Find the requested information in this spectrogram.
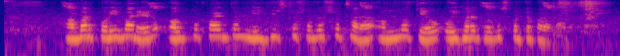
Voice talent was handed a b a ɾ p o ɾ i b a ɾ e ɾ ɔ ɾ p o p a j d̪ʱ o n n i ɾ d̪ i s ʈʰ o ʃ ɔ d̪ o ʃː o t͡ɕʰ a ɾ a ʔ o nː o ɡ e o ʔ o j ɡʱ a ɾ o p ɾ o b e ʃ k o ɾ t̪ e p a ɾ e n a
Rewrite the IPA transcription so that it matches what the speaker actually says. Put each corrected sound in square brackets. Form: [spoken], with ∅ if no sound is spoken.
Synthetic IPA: a b a ɾ p o ɾ i b a ɾ e ɾ ɔ [l] p o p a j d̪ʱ o n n i ɾ d̪ i [ʃ] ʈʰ o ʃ ɔ d̪ o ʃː o t͡ɕʰ a ɾ a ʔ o nː o [k] e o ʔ o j ɡʱ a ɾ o p ɾ o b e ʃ k o ɾ t̪ e p a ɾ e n a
